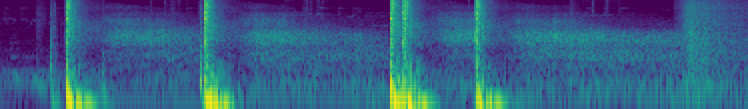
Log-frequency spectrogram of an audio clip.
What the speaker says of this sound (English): now they're going to shoot me.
